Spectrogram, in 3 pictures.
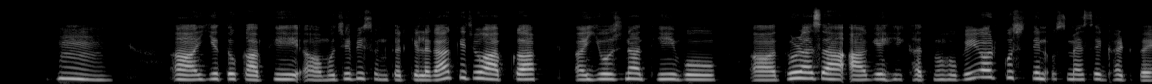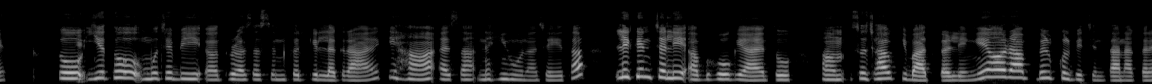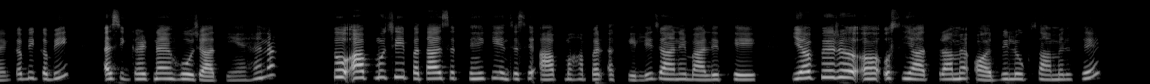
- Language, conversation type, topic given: Hindi, advice, योजना बदलना और अनिश्चितता से निपटना
- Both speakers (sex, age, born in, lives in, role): female, 25-29, India, India, advisor; male, 25-29, India, India, user
- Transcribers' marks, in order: none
